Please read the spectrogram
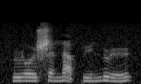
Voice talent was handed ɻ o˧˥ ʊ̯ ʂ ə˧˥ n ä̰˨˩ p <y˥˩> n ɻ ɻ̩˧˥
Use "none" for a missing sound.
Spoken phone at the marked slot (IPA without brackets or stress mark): y˧˥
